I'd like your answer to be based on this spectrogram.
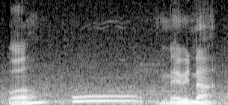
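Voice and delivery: fast building play-by-play; motorsport commentator. Acted. Live race play-by-play.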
